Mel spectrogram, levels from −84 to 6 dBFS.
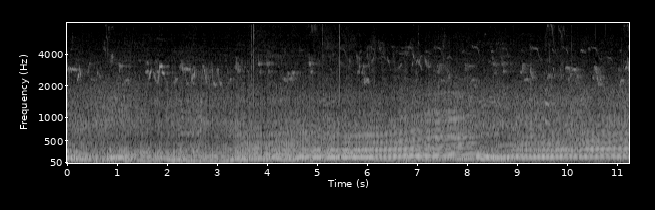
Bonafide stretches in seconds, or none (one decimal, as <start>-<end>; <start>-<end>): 0.0-1.0; 6.1-11.3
